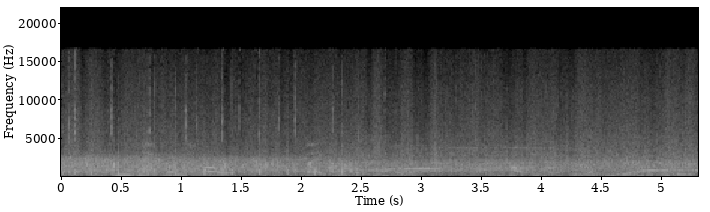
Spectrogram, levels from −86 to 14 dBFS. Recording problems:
off-mic speech; far
room echo; very slight; dies away in 0.2 s
crowd noise; very loud; throughout; 7 dB above the speech

